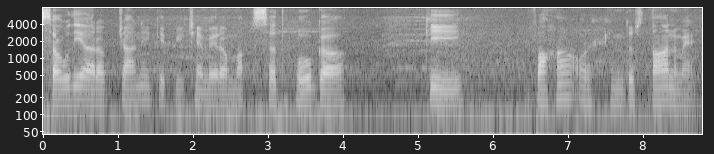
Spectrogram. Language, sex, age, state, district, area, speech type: Urdu, male, 18-30, Delhi, Central Delhi, urban, spontaneous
